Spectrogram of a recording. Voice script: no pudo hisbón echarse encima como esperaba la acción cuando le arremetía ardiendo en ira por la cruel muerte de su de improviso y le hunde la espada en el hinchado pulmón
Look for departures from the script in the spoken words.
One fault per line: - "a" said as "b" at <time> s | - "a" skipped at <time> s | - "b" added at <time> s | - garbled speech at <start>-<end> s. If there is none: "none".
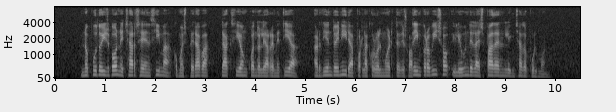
none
